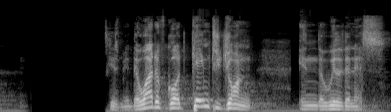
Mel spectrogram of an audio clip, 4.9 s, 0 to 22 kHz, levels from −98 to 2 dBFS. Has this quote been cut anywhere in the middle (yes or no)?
yes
